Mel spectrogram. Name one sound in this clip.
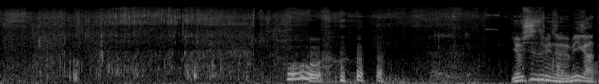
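Water splashes as a fish is pulled from it.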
